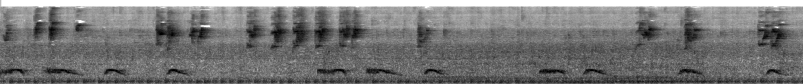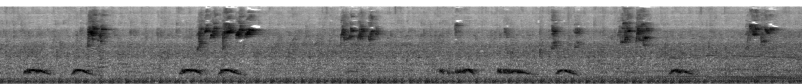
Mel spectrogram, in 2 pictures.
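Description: Kelantan-type spotted dove (tekukur) cooing in repeated phrases of three to five short, falling coo notes, with short pauses between phrases. Brief high chirps come in between the phrases.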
